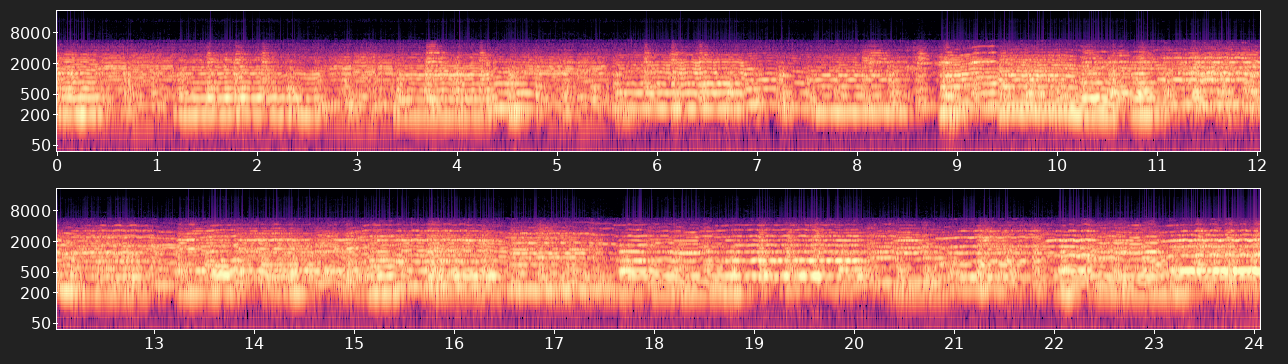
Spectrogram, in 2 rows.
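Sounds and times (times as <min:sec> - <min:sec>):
old record of dance orchestra: 0:00.0 - 0:24.0.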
